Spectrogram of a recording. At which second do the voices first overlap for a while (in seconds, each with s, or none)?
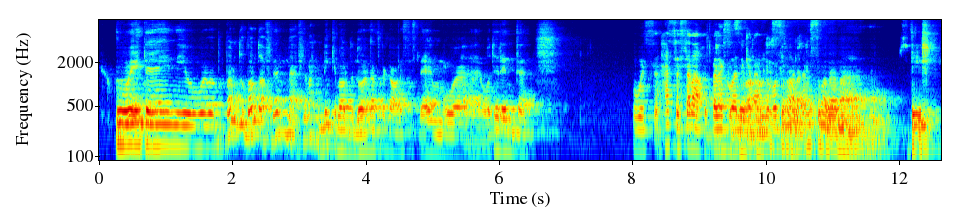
9.2 s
